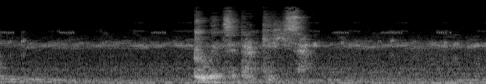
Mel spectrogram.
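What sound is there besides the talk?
cricket chirping at night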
